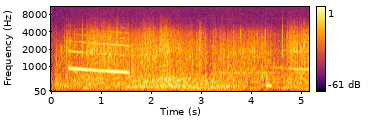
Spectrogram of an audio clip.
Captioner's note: missiles whistling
